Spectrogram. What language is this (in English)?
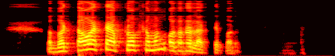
Bangla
